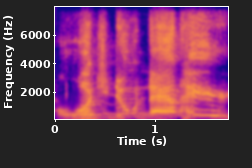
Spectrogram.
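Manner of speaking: slow, high mock Southern old-timer; imitating old local. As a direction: drawl it like the nosy old fisherman at the ramp.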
